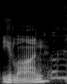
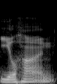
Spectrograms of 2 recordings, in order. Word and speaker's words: Ilan: I will say my name is Ilan, not Ilhan, right? Sometimes people say get a little. H in there.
